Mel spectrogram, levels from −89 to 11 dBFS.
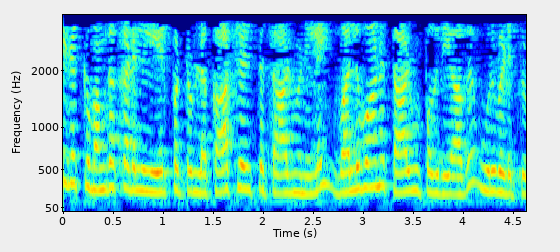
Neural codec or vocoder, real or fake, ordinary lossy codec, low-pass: none; real; MP3, 16 kbps; 3.6 kHz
